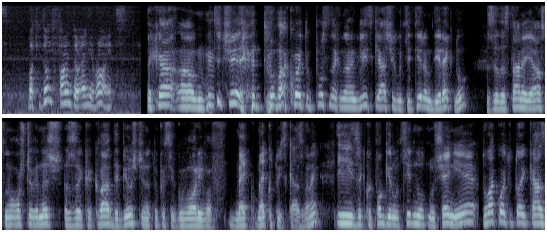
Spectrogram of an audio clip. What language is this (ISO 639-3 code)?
bul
